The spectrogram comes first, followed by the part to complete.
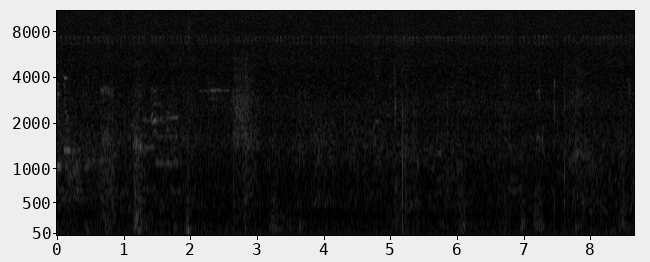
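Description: Near silence: faint room tone on the commentary microphone with a steady low hum and a few very faint scattered ticks and brief distant sounds.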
